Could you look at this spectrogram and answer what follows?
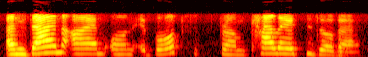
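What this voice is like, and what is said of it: Speaks with a slight French accent. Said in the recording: “that I can pronounce with a little bit of French ... try to figure out what this would sound like”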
